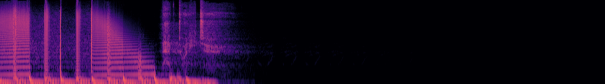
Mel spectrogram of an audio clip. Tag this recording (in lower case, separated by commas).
music, speech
